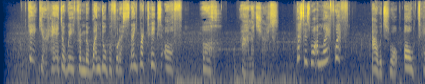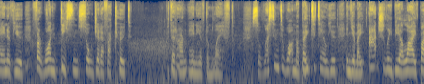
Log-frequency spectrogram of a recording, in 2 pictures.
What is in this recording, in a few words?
CHARACTER; voice reel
